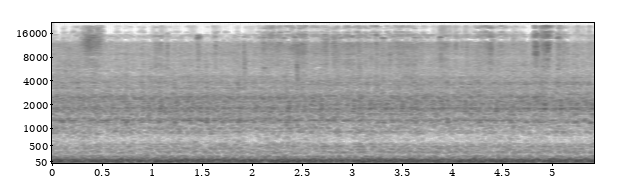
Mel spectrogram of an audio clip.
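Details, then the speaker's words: 1989 Ford F-250 with air somewhere in the fuel system: deep diesel idle with an uneven, stumbling beat and no steady rhythm. It runs poorly at idle and the roughness goes away with throttle. "kind of makes it run a little poor, but as soon as I give it some throttle, it kind of goes away."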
